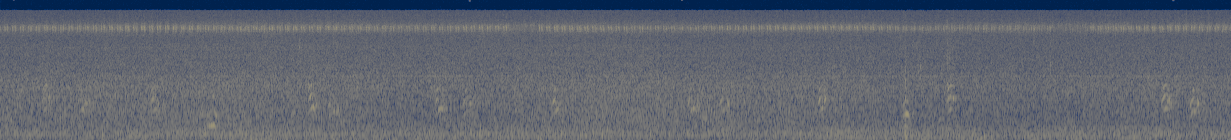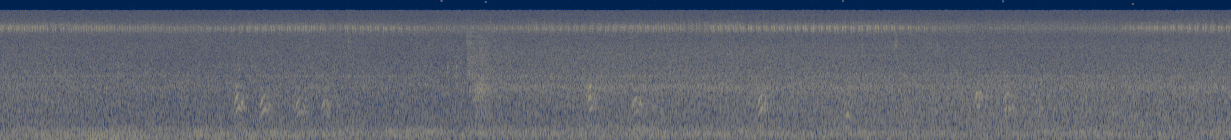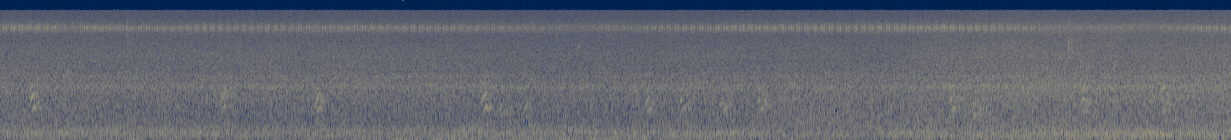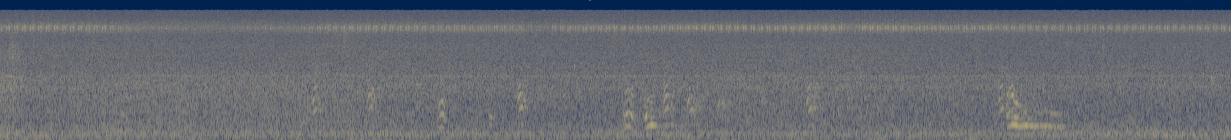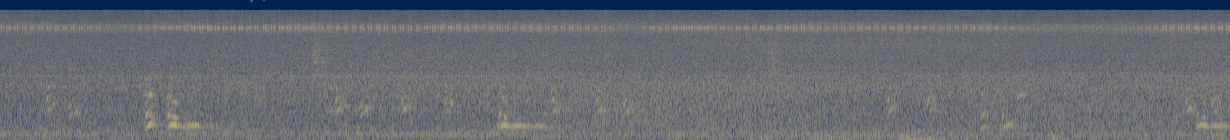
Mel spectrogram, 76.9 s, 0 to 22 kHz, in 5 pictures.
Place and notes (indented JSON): {
  "title": "Portugal - Noite",
  "date": "2018-07-13 01:31:00",
  "description": "ATLAS Melgaço - Sound Workshop",
  "latitude": "42.10",
  "longitude": "-8.29",
  "altitude": "75",
  "timezone": "Europe/Lisbon"
}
